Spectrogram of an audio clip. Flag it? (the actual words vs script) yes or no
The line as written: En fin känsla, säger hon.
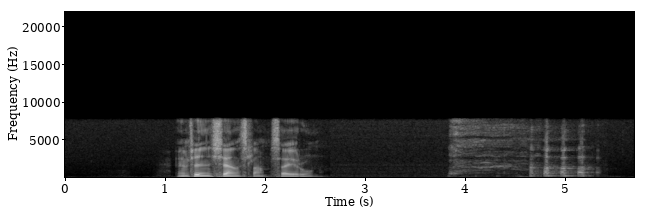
no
